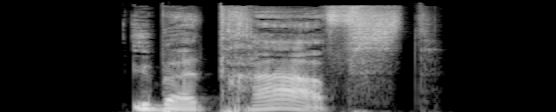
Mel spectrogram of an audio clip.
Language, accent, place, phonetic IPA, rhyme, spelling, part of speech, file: German, Germany, Berlin, [yːbɐˈtʁaːfst], -aːfst, übertrafst, verb, De-übertrafst.ogg
- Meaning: second-person singular preterite of übertreffen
